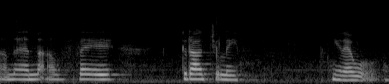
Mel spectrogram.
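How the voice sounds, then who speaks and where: A woman in a Liverpool accent, fairly high in pitch, with monotone, flat intonation. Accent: Scouse (Liverpool). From Liverpool, England. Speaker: brain haemorrhage survivor with aphasia. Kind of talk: personal testimony. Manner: halting, many fillers and restarts (aphasia); slow.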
